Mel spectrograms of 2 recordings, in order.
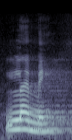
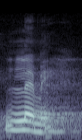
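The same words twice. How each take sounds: First: The words are run together as lemme. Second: The words are run together as lemme.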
